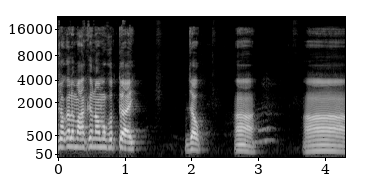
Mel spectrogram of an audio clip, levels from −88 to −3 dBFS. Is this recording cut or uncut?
uncut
